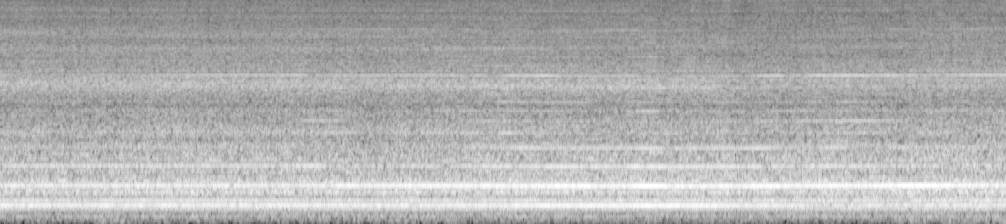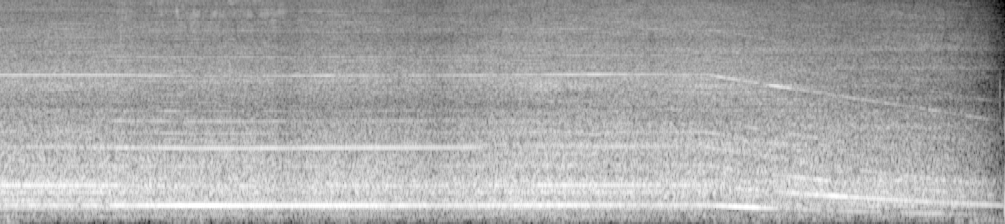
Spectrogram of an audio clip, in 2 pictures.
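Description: Table-mounted router with a spiral bit running at full speed with a steady whine while a workpiece is fed into it for a stopped rabbet cut. The motor is switched off about three seconds before the end, and its pitch falls as the bit spins down.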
